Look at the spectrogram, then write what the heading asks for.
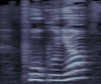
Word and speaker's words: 보구녀: 그래서 이게 사실 보구녀 플러스 관 이거기 때문에 두음법칙을 하면 안 돼요. 근데 요즘에는 그때 당시 신문 기사에도 보구녀관이라고 써 있는데 요즘에는 그냥 보구녀관이 발음이 어렵다 해서 요즘엔 그냥 보구여관이라고 말을 합니다.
